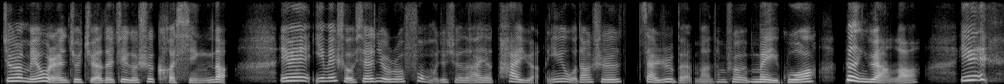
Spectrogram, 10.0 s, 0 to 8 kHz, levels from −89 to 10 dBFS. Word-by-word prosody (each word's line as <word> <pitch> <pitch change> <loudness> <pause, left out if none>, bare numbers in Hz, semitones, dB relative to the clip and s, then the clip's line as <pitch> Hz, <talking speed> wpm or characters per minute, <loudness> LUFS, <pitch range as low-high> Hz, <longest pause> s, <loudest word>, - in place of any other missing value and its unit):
就 305 +1 +1
说 320 - +5
没 260 -5 +2
有 305 +2 +4
人 205 - +4
就 225 +3 -2
觉 215 - +1
得 210 - +1
这 220 +1 0
个 200 - 0
是 250 - 0
可 - - -1
行 175 +1 -5
的。 235 - +5 0.5
因 305 +2 +3
为 340 0 +5
因 300 - -2
为 320 +1 +1
首 185 - -1
先 265 +5 +1
就 280 -3 -1
是 235 - -1
说 240 - -3
父 280 +2 -7
母 - - -13
就 210 - -8
觉 210 -1 -8
得， 200 - -6
哎 205 - -3
呀， 200 - -4
太 265 -5 +2
远 200 - -5
了， - - -13
因 240 +3 -7
为 260 - -4
我 - - -5
当 215 +1 -3
时 225 -1 -2 0.2
在 230 -5 0
日 230 +6 -2
本 - - -6
嘛， - - -9
他 230 - -15
们 225 - -12
说： 220 -2 -4
“美 230 -4 +3
国， 230 +6 +2 0.3
更 355 - +7
远 235 -1 +6
了。” - - -2 0.4
因 365 0 +2
为 430 +1 +1
235 Hz, 310 characters per minute, -25 LUFS, 215-280 Hz, 0.5 s, 更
